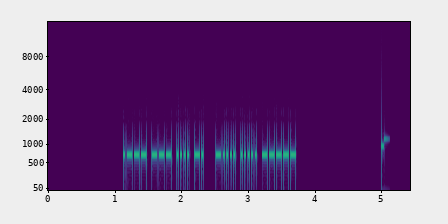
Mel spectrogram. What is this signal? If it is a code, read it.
Morse code, heard as a keyed tone, about 44 wpm, 700 Hz. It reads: JOHN 650
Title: CWT Exchange 45wpm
